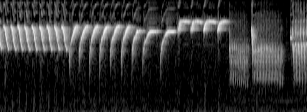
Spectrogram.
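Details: Canary singing in a professional style: a rapid series of bright, down-slurred whistled notes, steadily slowing and rising slightly in pitch, then a brief buzzy rattle and a renewed fast trill.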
